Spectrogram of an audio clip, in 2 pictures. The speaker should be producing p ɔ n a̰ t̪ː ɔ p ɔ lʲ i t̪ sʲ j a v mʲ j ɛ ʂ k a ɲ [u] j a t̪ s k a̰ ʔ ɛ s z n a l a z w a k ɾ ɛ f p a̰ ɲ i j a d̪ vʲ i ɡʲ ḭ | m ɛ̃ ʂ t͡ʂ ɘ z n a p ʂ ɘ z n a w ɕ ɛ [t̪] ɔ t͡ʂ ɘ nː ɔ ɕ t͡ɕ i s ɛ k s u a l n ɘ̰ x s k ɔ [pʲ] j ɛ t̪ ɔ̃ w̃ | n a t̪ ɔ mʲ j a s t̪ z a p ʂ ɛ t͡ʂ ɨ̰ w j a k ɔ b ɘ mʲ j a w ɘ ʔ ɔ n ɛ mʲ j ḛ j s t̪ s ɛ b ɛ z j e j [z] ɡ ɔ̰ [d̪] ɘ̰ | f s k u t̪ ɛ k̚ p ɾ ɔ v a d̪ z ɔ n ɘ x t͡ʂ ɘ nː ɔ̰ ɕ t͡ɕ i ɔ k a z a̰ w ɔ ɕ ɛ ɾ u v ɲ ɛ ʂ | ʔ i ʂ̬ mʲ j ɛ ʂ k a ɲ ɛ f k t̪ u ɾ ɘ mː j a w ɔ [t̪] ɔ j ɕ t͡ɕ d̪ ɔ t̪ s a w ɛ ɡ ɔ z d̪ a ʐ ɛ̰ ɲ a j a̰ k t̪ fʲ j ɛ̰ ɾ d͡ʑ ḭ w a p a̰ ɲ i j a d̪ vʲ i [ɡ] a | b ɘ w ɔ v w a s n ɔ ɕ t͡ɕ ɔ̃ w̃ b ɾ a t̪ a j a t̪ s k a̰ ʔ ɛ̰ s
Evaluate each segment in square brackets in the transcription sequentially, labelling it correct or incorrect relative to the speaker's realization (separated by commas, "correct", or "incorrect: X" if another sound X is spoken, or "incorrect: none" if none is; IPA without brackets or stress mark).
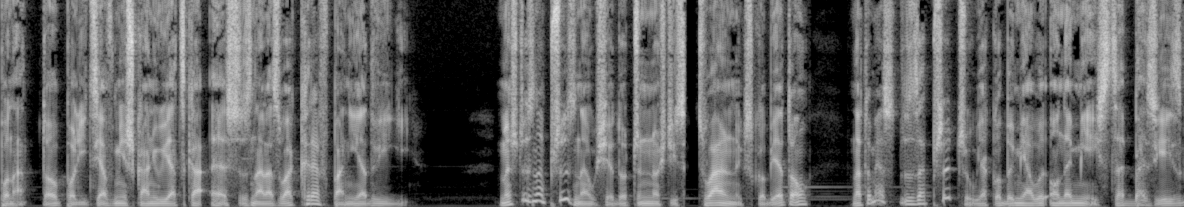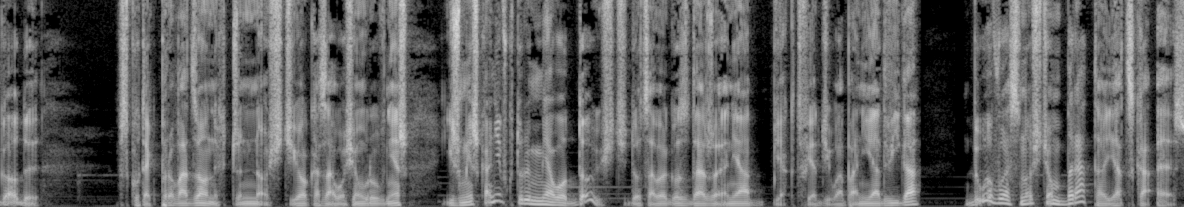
correct, incorrect: d̪, incorrect: bʲ, correct, correct, incorrect: d̪, correct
